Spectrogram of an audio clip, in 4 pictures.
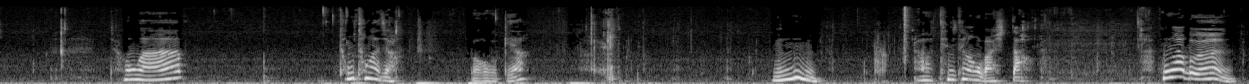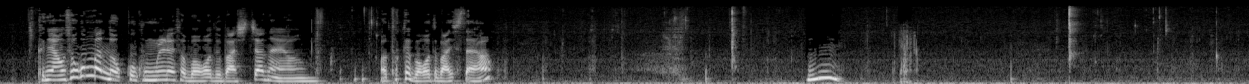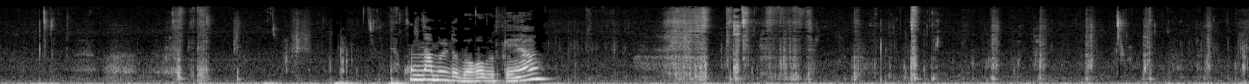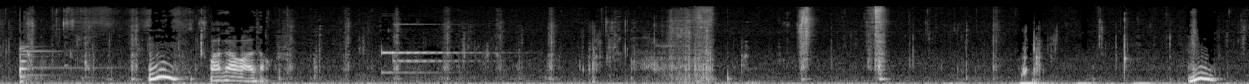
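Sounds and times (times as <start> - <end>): close-up chewing: 5.8 - 9.2, 30.5 - 37.6, 38.6 - 41.3, 42.4 - 49.9.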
